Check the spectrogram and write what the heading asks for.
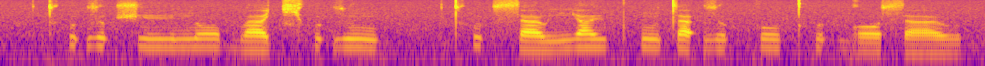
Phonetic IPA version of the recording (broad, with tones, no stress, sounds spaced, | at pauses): tʰ ʊ˦ ʔ z ʊ˦ ʔ ʃ e˦ ɪ̯ n ɔ˦ b ä˨ t͡ɕʰ ʊ˦ ʔ z ũ˦˨ | tʰ ʊ˦ ʔ s a˨ ʊ̯ ɲ a˦ ɪ̯ pʰ ũ˦˨ t ä˦ ʔ z ʊ˦ ʔ k o˦˨ ʊ̯ kʰ ʊ˦ ʔ ɡ ɔ˨ sʰ a˨ ʊ̯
